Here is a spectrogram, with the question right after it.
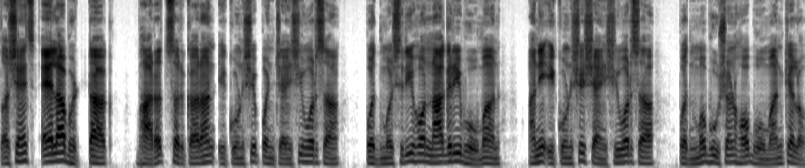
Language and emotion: Goan Konkani, neutral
